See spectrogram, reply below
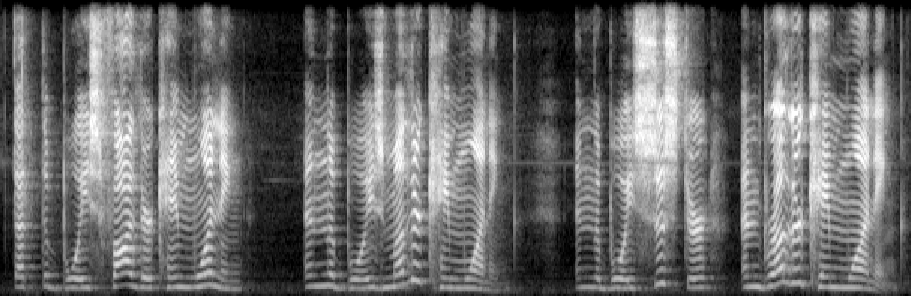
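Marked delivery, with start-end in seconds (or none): none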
